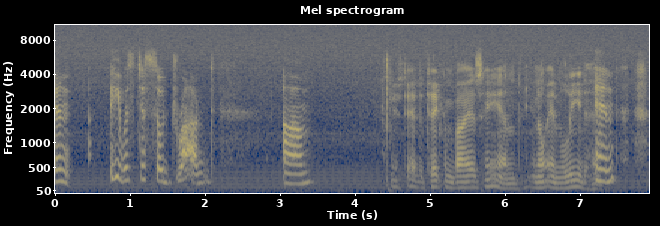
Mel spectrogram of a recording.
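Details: Adult speaker; typical speech.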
